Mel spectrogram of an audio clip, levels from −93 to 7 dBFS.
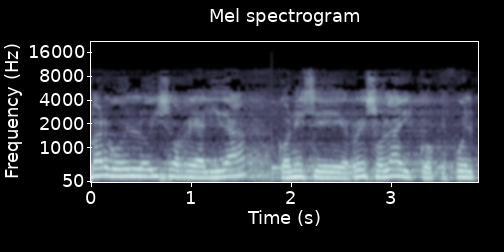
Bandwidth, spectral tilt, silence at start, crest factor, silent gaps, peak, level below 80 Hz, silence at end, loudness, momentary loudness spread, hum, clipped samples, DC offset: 9.4 kHz; -8 dB/octave; 0 s; 10 dB; none; 0 dBFS; -50 dBFS; 0 s; -10 LUFS; 5 LU; none; under 0.1%; under 0.1%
